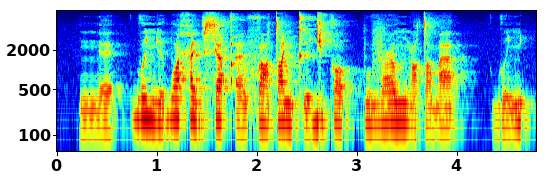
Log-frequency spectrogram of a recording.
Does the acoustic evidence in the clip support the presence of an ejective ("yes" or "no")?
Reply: yes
